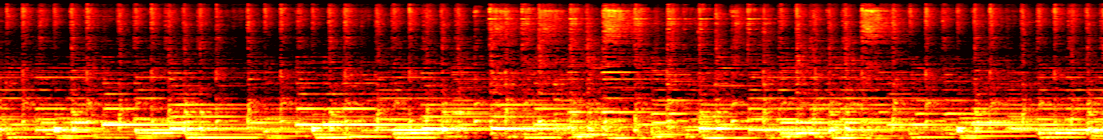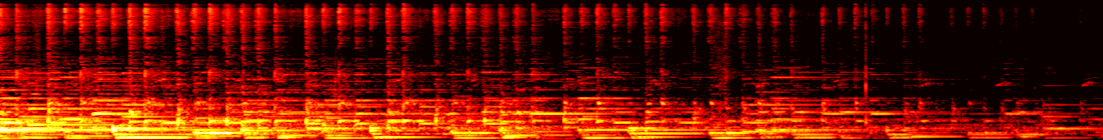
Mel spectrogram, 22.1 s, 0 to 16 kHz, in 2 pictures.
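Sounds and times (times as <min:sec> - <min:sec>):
fast percussion beat: 0:00.0 - 0:21.2
electronic keyboard music: 0:00.0 - 0:22.0.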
